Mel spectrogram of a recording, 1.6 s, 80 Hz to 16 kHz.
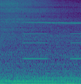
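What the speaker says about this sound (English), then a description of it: "I'm gonna just back up a little bit, because this is a pretty long wheelbase truck" Steady, regular reversing beeps from a long-wheelbase custom Peterbilt 389 truck in American Truck Simulator, repeating tones over a constant low engine hum, close and even throughout.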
